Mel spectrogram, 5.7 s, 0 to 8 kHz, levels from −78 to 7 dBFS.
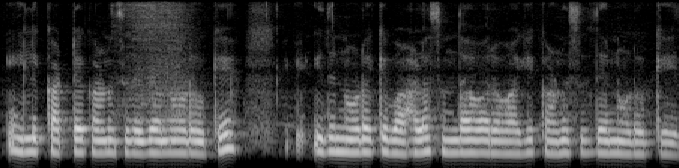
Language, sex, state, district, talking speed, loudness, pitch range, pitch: Kannada, female, Karnataka, Bellary, 115 wpm, -16 LUFS, 180-190 Hz, 180 Hz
